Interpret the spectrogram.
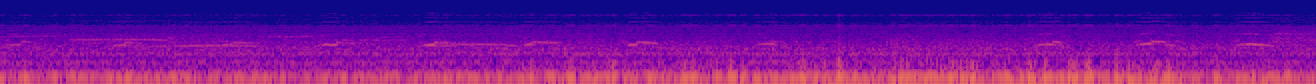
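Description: A bird calling in a quick series of short chirping notes over a steady low rumble.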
